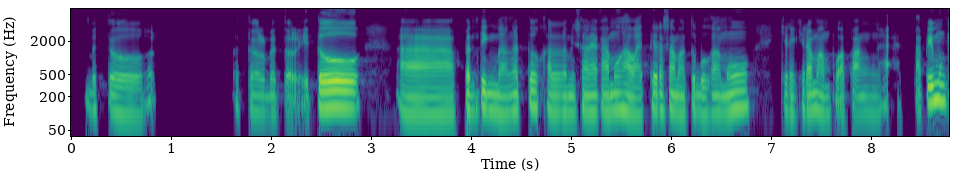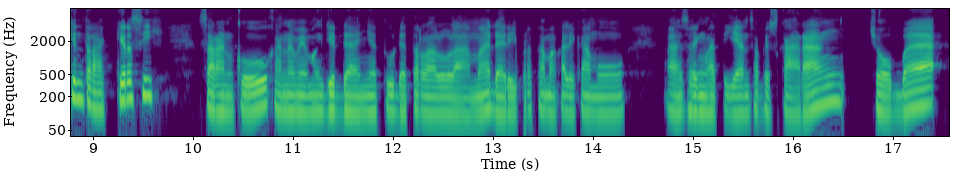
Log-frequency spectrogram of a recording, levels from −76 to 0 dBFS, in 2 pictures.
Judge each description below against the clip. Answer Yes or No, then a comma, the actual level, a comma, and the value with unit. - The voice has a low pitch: Yes, low, 105 Hz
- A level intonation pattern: Yes, narrow, 2.1 semitones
